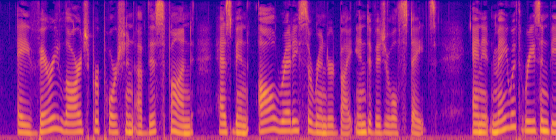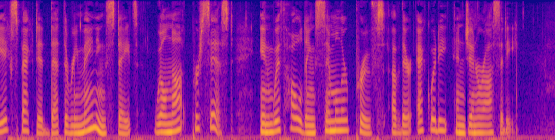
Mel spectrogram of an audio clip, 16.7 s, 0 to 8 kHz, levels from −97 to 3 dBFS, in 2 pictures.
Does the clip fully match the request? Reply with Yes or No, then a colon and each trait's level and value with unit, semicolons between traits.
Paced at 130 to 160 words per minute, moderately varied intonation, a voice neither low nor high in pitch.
Yes: slow, 135 wpm; average, 4.0 semitones; medium, 180 Hz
